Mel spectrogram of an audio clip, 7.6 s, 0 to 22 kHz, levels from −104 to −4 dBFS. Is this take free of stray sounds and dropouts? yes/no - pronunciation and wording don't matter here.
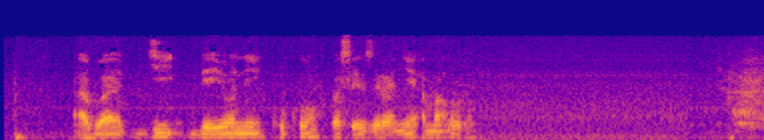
yes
